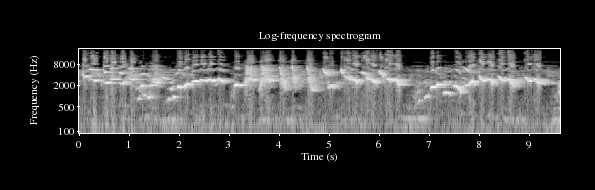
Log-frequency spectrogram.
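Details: Continuous samyong song meant to excite other samyong into singing; varied whistled slurs mixed with harsh chattering bursts and quick rising notes, delivered almost without pause.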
